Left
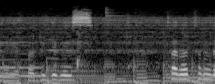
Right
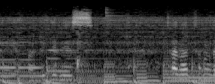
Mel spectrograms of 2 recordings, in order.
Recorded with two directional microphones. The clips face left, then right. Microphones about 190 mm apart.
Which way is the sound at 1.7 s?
35° left (ahead or behind).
